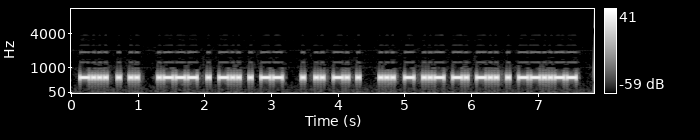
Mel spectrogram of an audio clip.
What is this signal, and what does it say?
Morse code, heard as a keyed tone, about 27 wpm, 630 Hz. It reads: BEI JEDEM EINE STUNDE,
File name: Schneewittchen Teil2 27wpm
